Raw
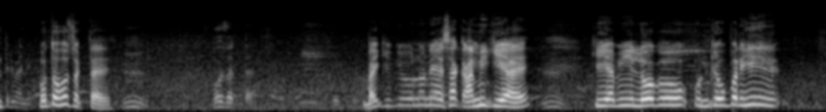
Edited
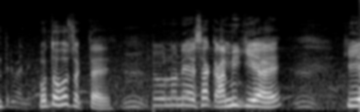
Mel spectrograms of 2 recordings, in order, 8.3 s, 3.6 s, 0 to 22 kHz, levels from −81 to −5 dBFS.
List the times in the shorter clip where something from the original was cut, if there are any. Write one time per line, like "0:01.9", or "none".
0:01.5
